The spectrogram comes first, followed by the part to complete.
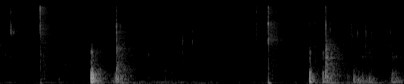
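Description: Plastic Stampin' Blends alcohol markers being handled on the table: a series of short clicks and knocks as markers are capped, set down and picked up, the loudest about a second in.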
